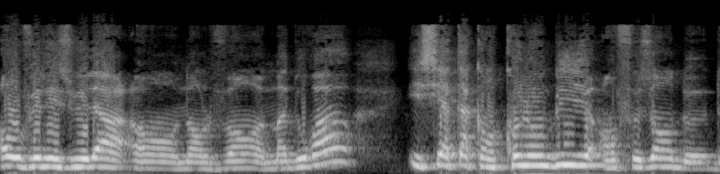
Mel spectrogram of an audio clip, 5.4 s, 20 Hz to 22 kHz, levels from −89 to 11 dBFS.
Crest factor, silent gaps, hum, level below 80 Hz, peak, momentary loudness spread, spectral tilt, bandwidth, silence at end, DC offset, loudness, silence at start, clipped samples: 10 dB; none; none; -48 dBFS; -2 dBFS; 10 LU; -6.5 dB/octave; 12.5 kHz; 0 s; under 0.1%; -12 LUFS; 0 s; under 0.1%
